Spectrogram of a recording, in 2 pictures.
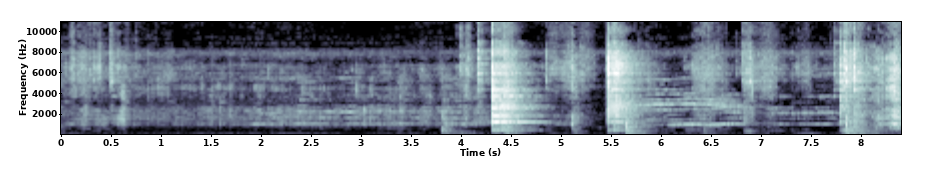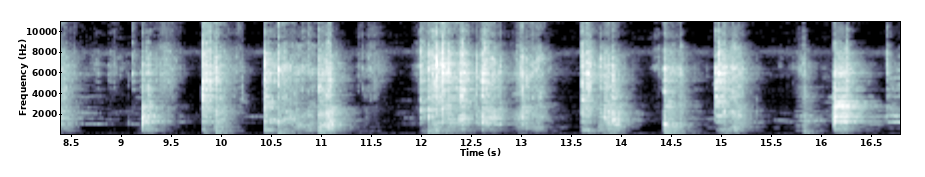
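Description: Mango jam with sugar being stirred in a pot, a spoon scraping and knocking against the metal in a steady run of clinks and scrapes. The strokes come close and clear and grow busier after a quieter start.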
